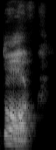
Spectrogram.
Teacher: শব্দের প্রথম বর্ণে বফলা যুক্ত হলে বয়ের উচ্চারণ অনুচ্চারিত থাকে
